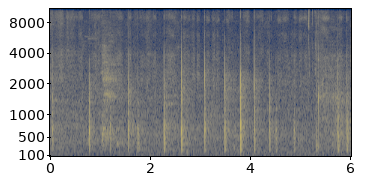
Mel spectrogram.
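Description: Chalk on a blackboard while words are written: a string of short, sharp taps and scrapes, irregularly spaced, a couple or so each second.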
